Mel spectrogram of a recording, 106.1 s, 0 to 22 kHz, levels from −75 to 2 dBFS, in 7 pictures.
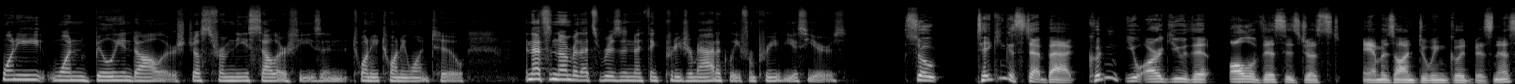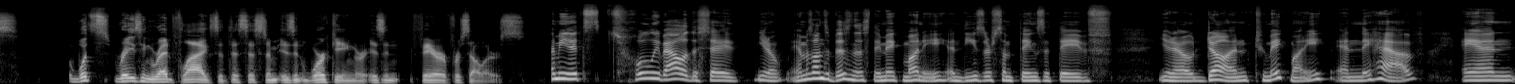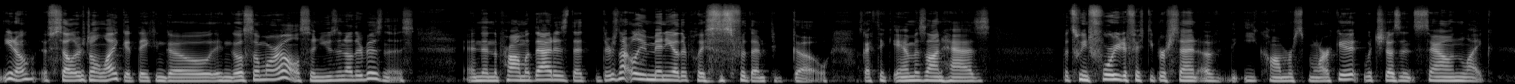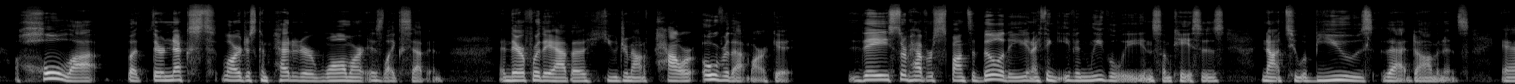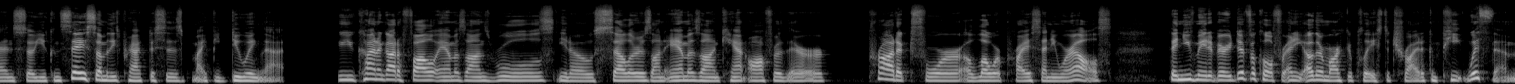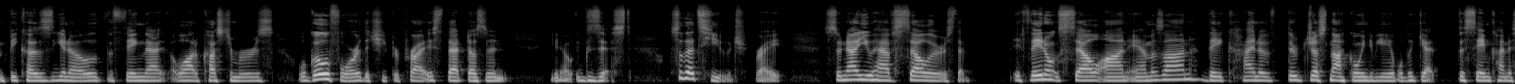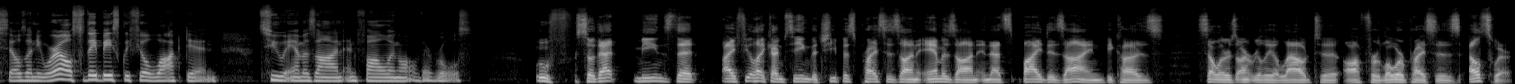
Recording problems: none

